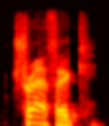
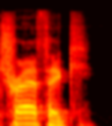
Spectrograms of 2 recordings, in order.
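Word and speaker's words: Traefik: automate your own certificates uh but I use traffic uh which is spelled a little bit odd T R A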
